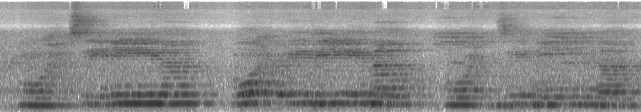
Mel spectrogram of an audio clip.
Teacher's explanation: untuk H itu adanya di tengah tenggorokan.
